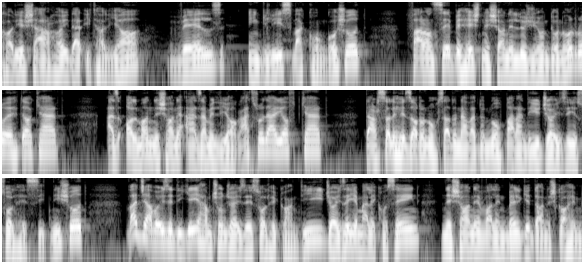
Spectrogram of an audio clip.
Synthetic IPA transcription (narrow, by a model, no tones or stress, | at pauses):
xɒːɾiːje̞ʃæhɾɦɒːiːd̪æɾʔiːt̪ʰɒ̰ːlijɒː | velz | iŋɟliːsvækʰoŋɡo̞ʃo̞d̪̥ | fæɾɒːnse̞be̞ɦe̞ʃt̪ne̞ʃɒːne̞loʒijond̪onoɾːoe̞hd̪ɒːcʰæɾd̪̥ | ʔæzɒːlmɒnːe̞ʃɒːne̞ʔæzæme̞lijɒːɣæt̪ʰroːd̪æɾjɒːft̪cʰæɾd̪̥ | d̪̥æɾsɒːle̞ɦe̞zɒːɾo̞nohsæd̪o̞nævæd̪onohbæɾænd̪e̞je̞d͡ʒɒːjeze̞je̞solɦe̞sid̪̥niːʃo̞d̪̥ | væd͡ʒævɒːjeze̞d̪iːɟe̞iːɦæmt͡ʃʰo̞nd͡ʒɒːje̞ze̞jeso̞lɦe̞ɡɒ̰ːnd̪̥iːd͡ʒɒːjeze̞je̞mæle̞cʰho̞se̞jnː | e̞ʃɒːne̞vɒlenbe̞ɾɡe̞d̪ɒːne̞ʃɡ̥ɒːɦe̞mi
